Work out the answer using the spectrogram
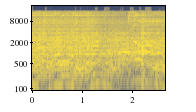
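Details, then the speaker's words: Router motor whine sags and recovers repeatedly, speed control working hard to hold speed, as it flattens a slab on a router sled, cutting up to 5/16 inch deep; bogging under heavy load but finishes. "s able to get it done and then the router definitely as you slow the bit down and actually seems to lose a little bit of the power that it has I guess you know you can hear the speed control really trying to you know work hard to keep it at the proper speed"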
